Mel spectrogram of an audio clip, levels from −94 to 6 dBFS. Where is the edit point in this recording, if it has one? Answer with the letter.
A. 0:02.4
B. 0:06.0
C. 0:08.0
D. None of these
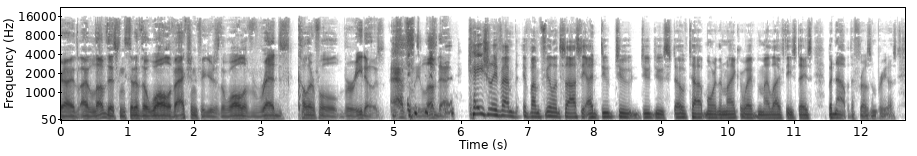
B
